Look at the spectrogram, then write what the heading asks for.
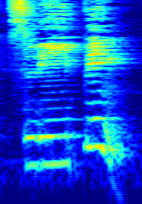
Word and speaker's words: sleep: आपको कहना चाहिए ही इज स्लीपिंग, बड़ी की मात्रा बोलिए, स्लीपिंग, यानी स्लीप में बड़ी की मात्रा है और स्लिप में छोटी की मात्रा है।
